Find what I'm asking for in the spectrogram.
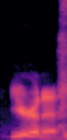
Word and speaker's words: Uranus: conflicting ways to pronounce this planet. – I think right? – the right way is Uranus.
